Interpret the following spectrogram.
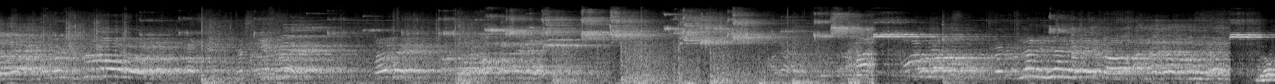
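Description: A basketball bouncing on a hardwood gym floor as it is dribbled, under men's voices calling out, echoing in a large hall.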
